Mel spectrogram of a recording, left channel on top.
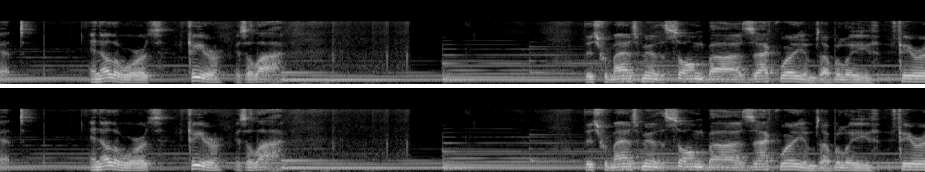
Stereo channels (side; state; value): both; normal; correlation 0.90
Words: In other words, fear is a lie. This reminds me of the song by Zach Williams, I believe,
